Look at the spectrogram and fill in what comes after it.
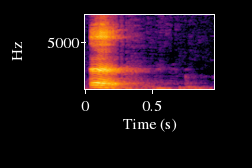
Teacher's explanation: position of tongue, this is also in front area. Height of tongue, open. When we say A, A, E, A, E, A, open.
